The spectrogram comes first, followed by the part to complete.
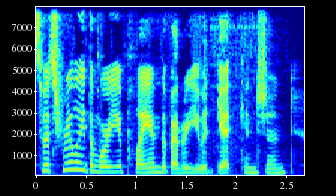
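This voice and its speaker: A woman speaks in an animated tone with a fairly high pitch. The recording is very clean, with a silent background. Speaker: gaming streamer. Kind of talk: livestream chat while gaming.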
